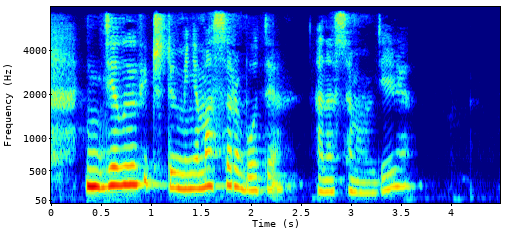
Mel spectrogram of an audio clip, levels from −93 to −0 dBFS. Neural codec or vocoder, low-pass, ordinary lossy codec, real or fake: codec, 16 kHz in and 24 kHz out, 1 kbps, XY-Tokenizer; 7.2 kHz; AAC, 48 kbps; fake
